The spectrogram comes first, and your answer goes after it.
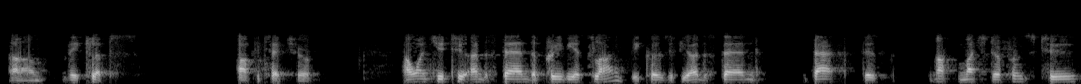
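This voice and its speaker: A man with a stuffy head cold, presenting a webinar in a relaxed, conversational way with fillers. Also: lowish voice, slightly rough. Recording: tinny phone-line webcast audio.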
